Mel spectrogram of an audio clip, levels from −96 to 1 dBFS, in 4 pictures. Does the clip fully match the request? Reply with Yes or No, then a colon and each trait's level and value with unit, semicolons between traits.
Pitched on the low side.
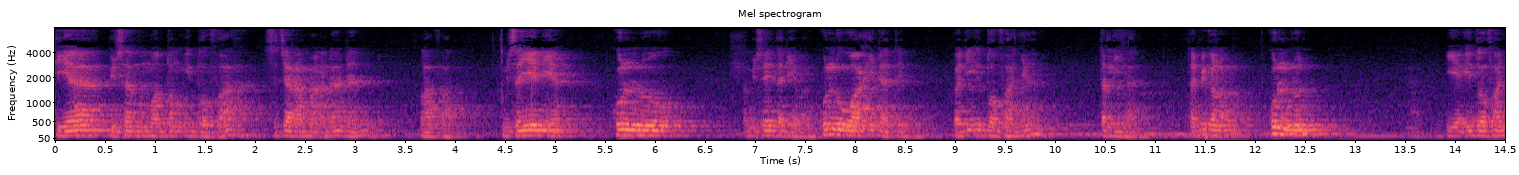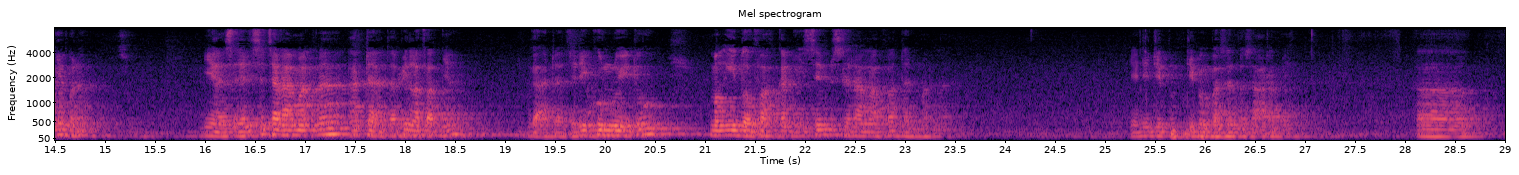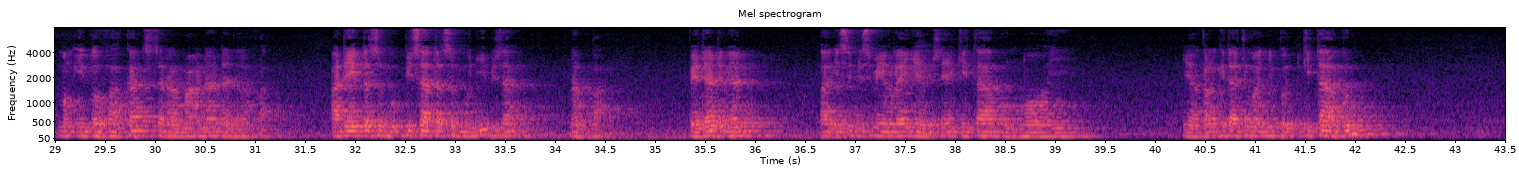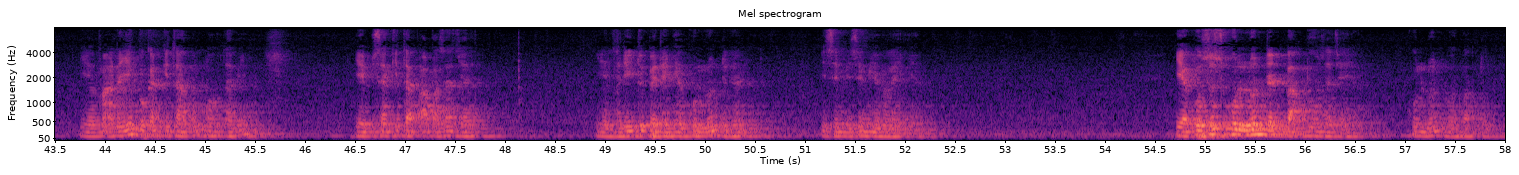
Yes: low, 115 Hz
